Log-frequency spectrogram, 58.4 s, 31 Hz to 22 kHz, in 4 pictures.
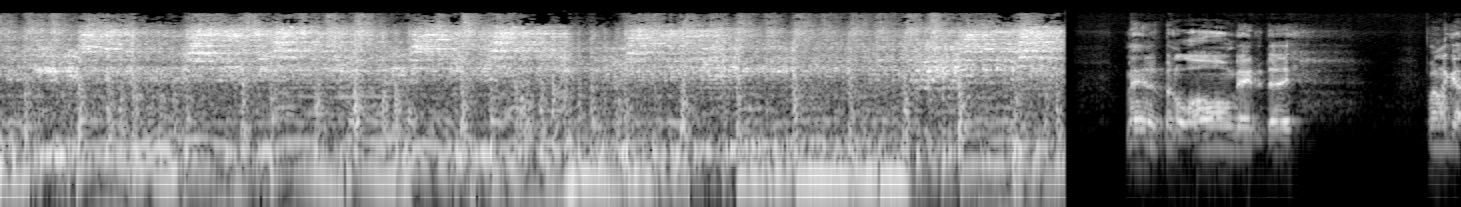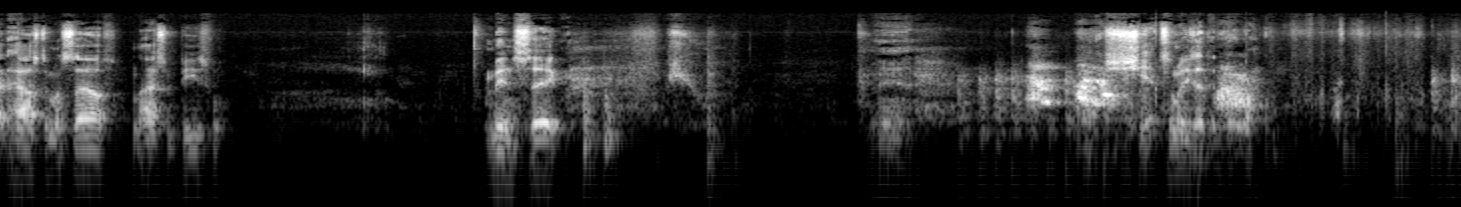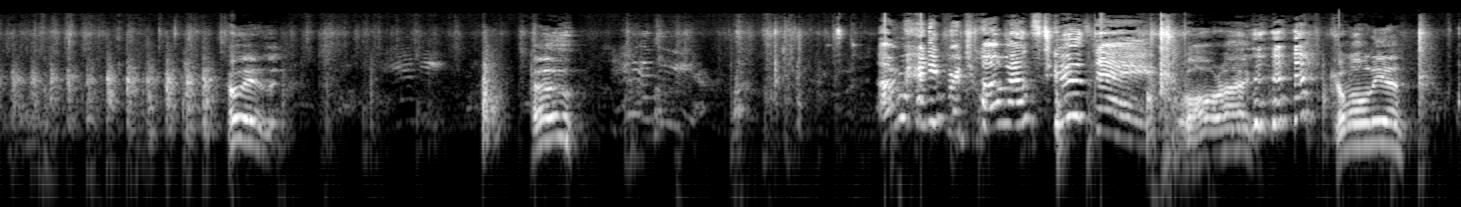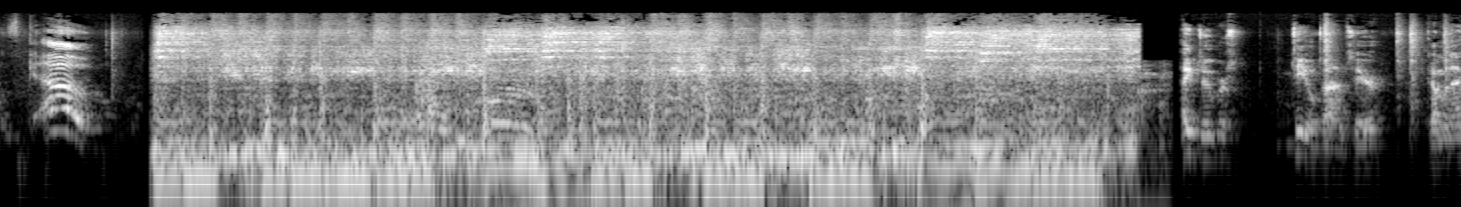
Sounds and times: Bark: 24.8 - 25.9, 26.8 - 27.3
Canidae, dogs, wolves: 24.8 - 25.9, 26.7 - 28.1
Yip: 24.9 - 25.8, 26.8 - 27.3.

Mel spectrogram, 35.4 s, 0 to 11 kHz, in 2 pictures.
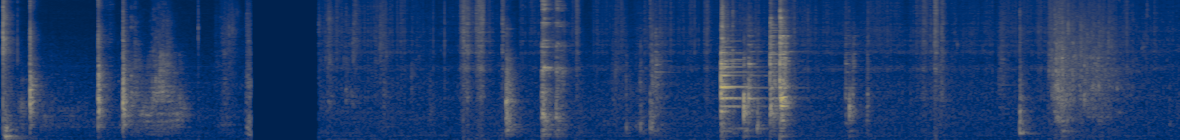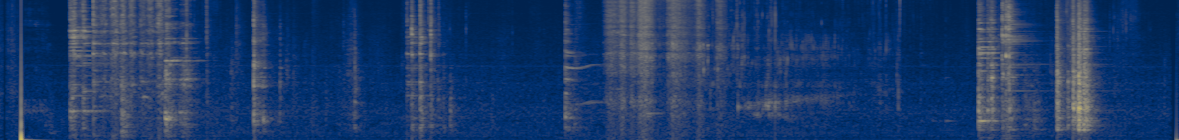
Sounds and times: Sizzle: 4.8 - 18.0, 23.7 - 35.3
Trickle, dribble: 15.7 - 17.0, 28.2 - 31.6
Water: 15.7 - 17.1, 28.2 - 31.3.

